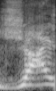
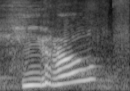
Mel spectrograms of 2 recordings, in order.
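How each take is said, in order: First: The word begins with a j sound. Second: The word begins with an h sound. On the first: "or gyro?" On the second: "Do you say hero"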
